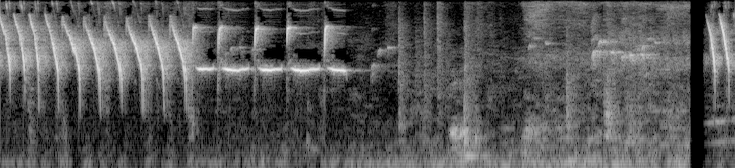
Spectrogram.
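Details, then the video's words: Male canary singing for training young canaries: fast falling sweeps followed by a rhythmic series of short whistles over a held tone, then quieter faint sounds and a brief burst of song at the end. "MASTERAN BURUNG KENARI PAUD AGAR CEPAT BUNYI DAN GACOR - kenari jantan gacor jernih"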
